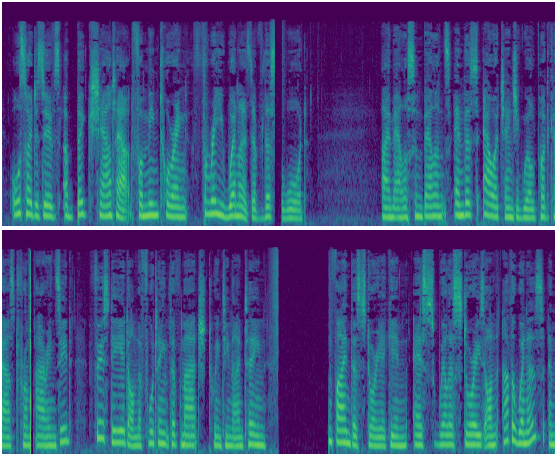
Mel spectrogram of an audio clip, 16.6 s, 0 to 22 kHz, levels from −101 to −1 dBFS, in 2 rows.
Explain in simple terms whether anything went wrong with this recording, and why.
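Yes, something went wrong. This speech recording has three wireless microphone squelch dropouts. The radio link from the microphone weakened, so the receiver shut its output off for a moment. Each time, a short burst of hiss comes first. Then the sound falls into near silence, and the voice comes back. The first is at 4.01 s, just after "mentoring three winners of", with a gap of about 0.12 s. The second is at 8.69 s and is very brief, about 0.04 s. The longest starts at 12.29 s and goes quiet for about 0.77 s before "this story again as".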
